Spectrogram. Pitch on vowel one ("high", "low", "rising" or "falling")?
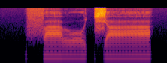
low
